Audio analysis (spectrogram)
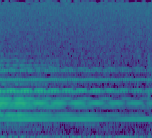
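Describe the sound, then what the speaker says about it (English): A grandfather clock in a family home rings a sustained chime tone, quiet and steady with a lingering metallic ring and no talk over it. "There's my parents' grandfather clock."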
